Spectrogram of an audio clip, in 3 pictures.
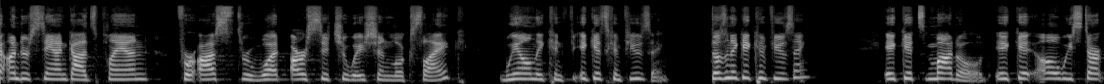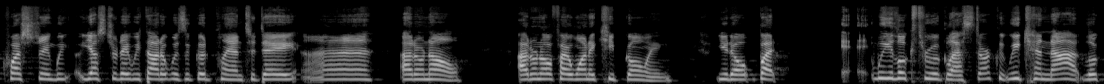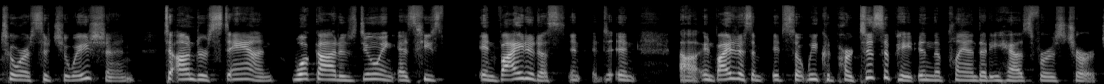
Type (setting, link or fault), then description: setting, large echoing room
